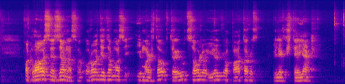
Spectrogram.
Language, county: Lithuanian, Klaipėda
